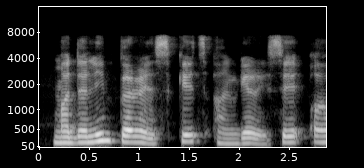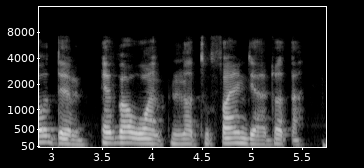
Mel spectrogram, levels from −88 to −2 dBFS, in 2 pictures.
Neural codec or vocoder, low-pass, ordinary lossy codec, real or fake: codec, 16 kHz, 4 kbps, X-Codec, HuBERT features, trained on general audio; 7.2 kHz; MP3, 96 kbps; fake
